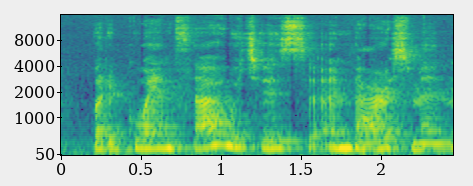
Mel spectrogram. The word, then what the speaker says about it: vergüenza: you're never gonna say vergüenza in this case because you have the two little dots over the U, which indicate you have to pronounce that sound, and it sounds like vergüenza, which is embarrassment, like how embarrassing this is.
